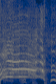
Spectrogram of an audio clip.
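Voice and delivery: high-pitched, loud, mortified shriek. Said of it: "She's so mortified".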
